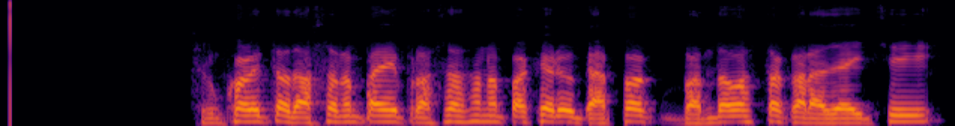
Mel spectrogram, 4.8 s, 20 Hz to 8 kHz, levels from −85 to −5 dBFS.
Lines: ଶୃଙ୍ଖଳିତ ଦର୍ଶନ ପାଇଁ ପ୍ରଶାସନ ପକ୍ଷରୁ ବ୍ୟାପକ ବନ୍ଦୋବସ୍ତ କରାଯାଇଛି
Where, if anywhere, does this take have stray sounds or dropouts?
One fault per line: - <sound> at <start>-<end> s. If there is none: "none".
none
